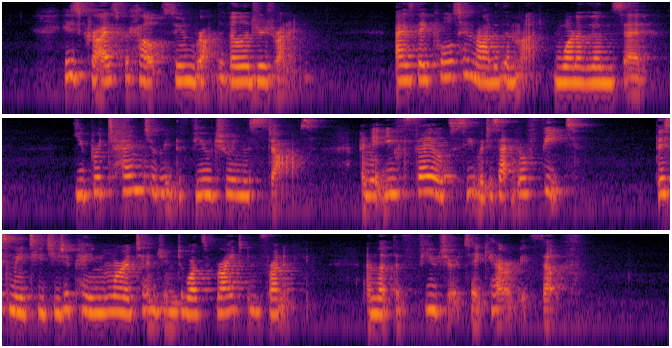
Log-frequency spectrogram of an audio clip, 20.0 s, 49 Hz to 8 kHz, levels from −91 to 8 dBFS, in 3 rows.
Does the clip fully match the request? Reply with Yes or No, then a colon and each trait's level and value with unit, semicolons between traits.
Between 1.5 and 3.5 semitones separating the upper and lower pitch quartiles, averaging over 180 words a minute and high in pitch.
Yes: average, 2.7 semitones; average, 195 wpm; high, 240 Hz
